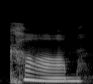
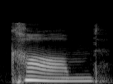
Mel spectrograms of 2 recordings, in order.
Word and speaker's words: calm: walked walker again no al with these words calm calmed calmly calmer again calm calmed calmly karma another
